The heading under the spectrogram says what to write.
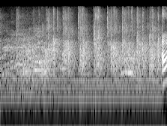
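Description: An audience clapping together during a sermon in a steady, dense patter of applause that carries through the whole stretch, with a low constant hum beneath and a brief louder burst at the end.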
